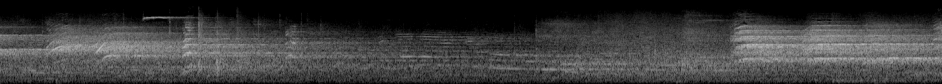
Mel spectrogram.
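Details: Training session of the belugas Nana, Mirai and Niko, Port of Nagoya Public Aquarium, 22 May 2022; layered harmonic whistles sliding downward, then a louder burst of stacked tones near the end, reverberant indoor space.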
